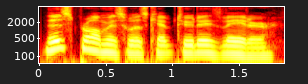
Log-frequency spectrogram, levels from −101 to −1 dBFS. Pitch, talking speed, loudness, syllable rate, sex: 135 Hz, 230 wpm, -15 LUFS, 5.8 syllables/s, male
